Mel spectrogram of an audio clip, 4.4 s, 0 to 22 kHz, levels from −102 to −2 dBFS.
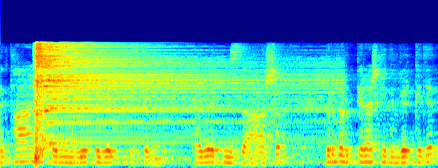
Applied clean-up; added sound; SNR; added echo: none; Hi-hat; -4 dB; reverberation time 2.5 s.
